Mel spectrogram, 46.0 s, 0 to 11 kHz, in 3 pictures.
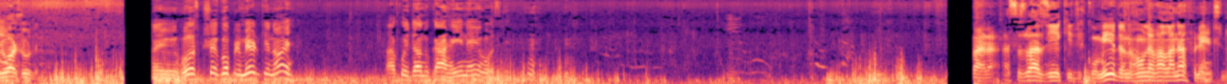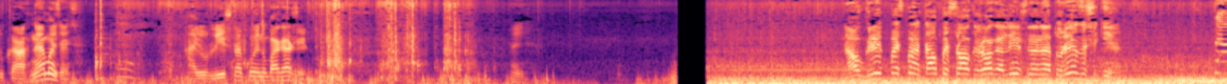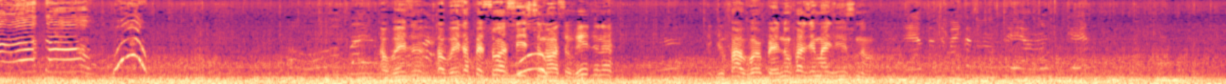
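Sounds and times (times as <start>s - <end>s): plastic sack rustling and knocking: 16.5s - 21.6s
car engine and road rumble: 24.2s - 46.0s.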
